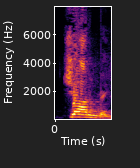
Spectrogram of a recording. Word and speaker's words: genre: And throughout the hundreds of years following the Gemara, you don't really have a separate genre, if I'm pronouncing the word right, correct me if I'm wrong. How do you pronounce it? – Genre.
